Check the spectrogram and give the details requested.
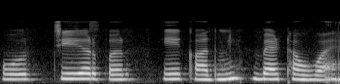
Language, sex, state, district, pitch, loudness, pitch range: Hindi, female, Uttar Pradesh, Shamli, 240 Hz, -14 LUFS, 230-250 Hz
